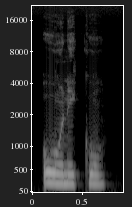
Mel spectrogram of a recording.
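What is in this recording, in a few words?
"ùnicu", Sardinian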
